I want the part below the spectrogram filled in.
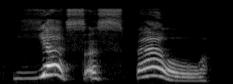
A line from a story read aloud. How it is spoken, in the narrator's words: She cried this out in such a loud voice that Pipperty heard it up on the roof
